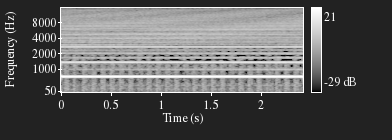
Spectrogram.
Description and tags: Feedback Interference
Feedback of my sound system with itself.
